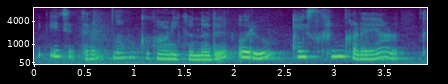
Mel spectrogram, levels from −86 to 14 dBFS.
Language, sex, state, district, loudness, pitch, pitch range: Malayalam, female, Kerala, Kasaragod, -17 LUFS, 230 Hz, 200-275 Hz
